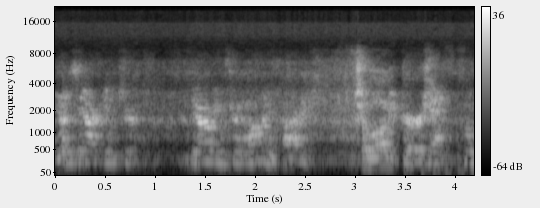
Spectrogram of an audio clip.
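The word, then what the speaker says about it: Trelawny: How do you pronounce that? Tremlon County Parish? Or Trelawney. Trelawney.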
